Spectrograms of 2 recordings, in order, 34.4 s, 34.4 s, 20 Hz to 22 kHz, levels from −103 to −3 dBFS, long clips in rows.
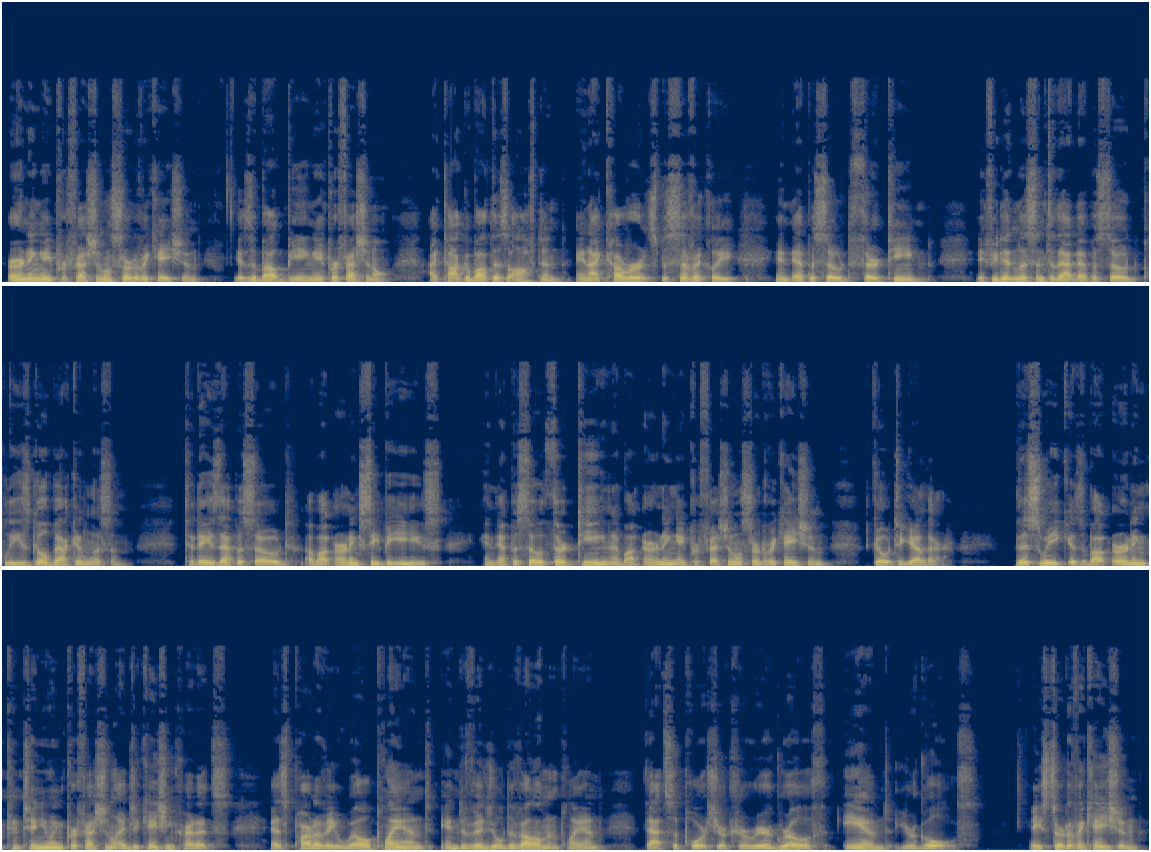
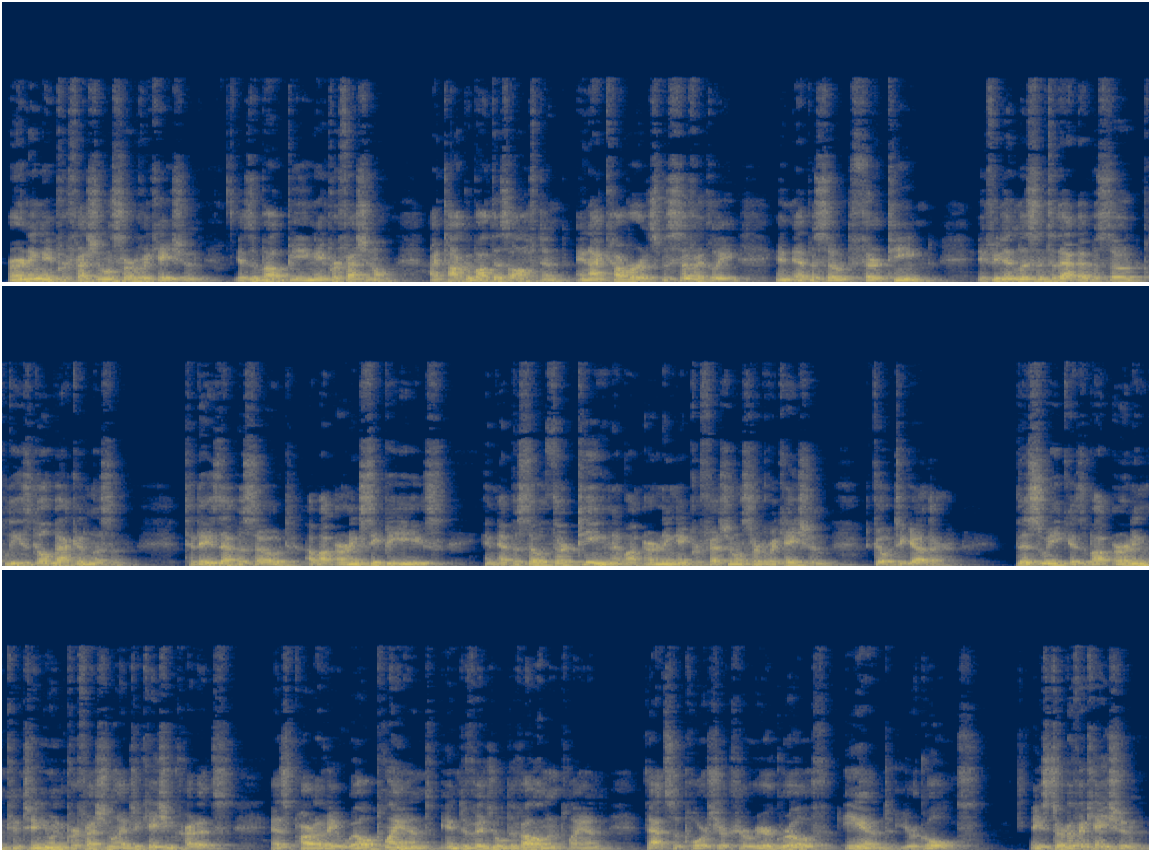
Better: first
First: none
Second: off-mic speech; somewhat distant // room echo; slight; dies away in 0.4 s

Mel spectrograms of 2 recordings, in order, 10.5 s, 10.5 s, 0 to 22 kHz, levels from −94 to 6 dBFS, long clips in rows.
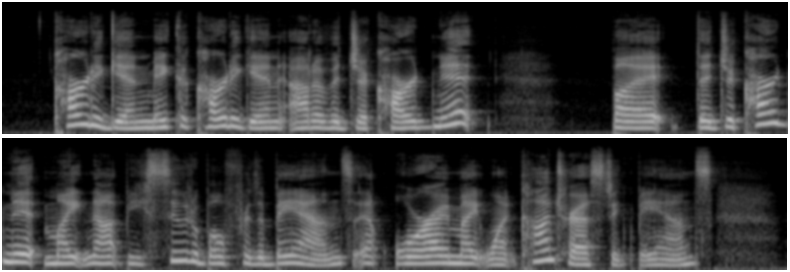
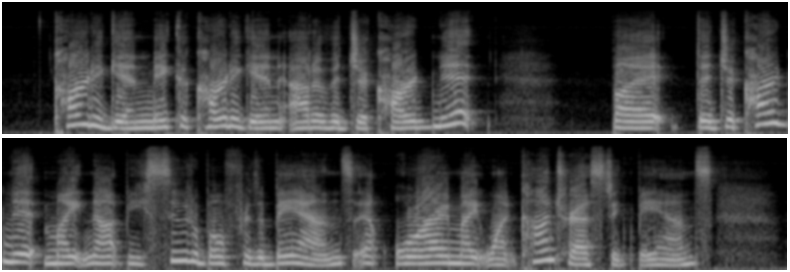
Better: first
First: none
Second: distortion; slight; 10 dB below the speech

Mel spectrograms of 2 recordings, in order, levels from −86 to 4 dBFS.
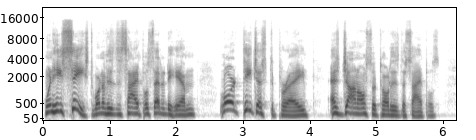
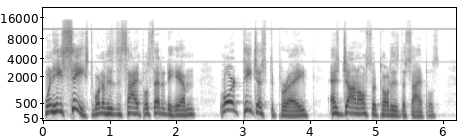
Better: first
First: none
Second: high-pitched whine; faint; throughout; 11 kHz, 25 dB below the speech

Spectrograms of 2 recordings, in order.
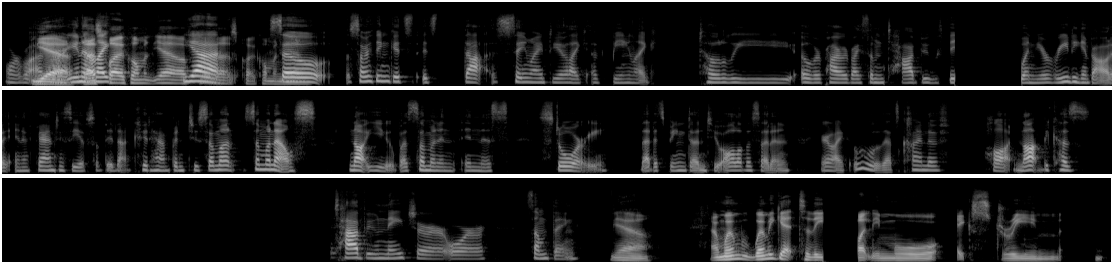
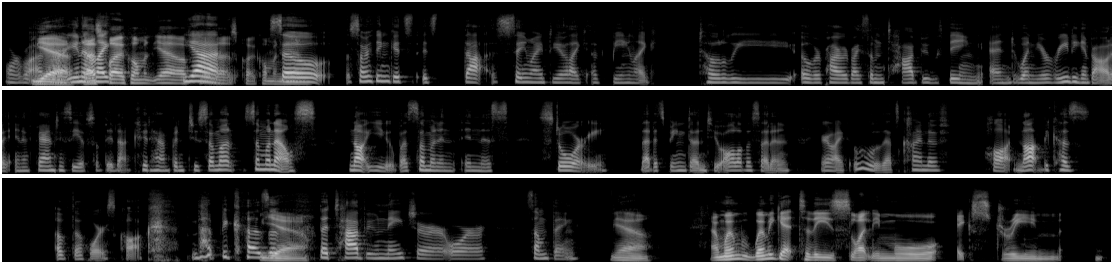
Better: second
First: audio cutting out; at 9.5 s for 0.5 s, at 23 s for 3 s and at 30 s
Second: none

